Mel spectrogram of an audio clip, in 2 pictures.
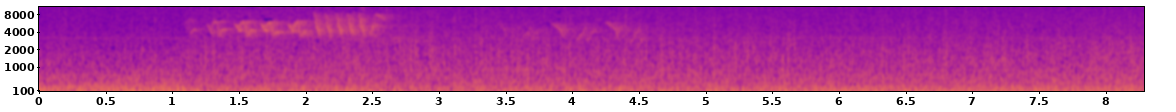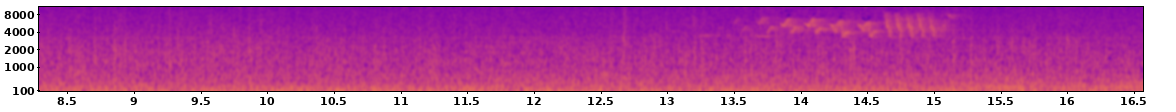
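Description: Steady rain falling. A bird calls with a quick series of high repeated notes about a second in and again near the end, with a shorter call about four seconds in.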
